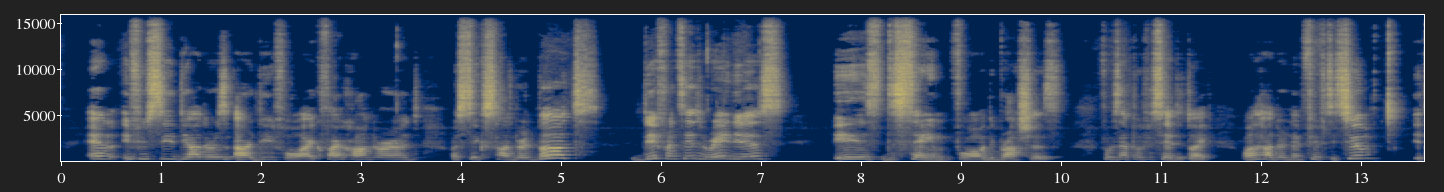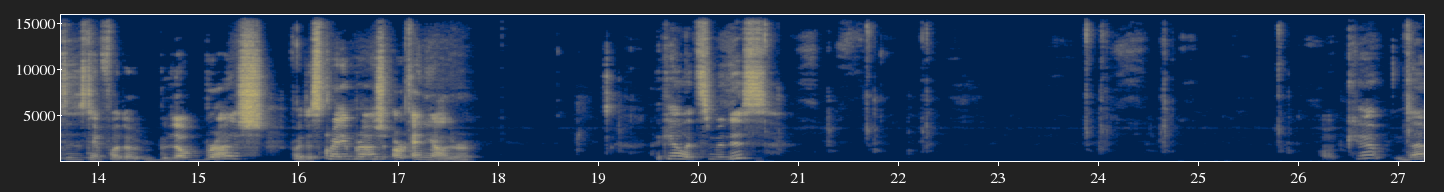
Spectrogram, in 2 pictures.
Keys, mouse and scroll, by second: 2.2 click, 2.9 click, 4.0 click, 4.7 click, 5.9 click, 7.4 f, 8.3 click, 9.2 click, 9.7 click, 10.3 click, 11.0 click, 12.1 f, 14.4 click, 17.3 drag, 18.4 click, 19.2 f, 20.6 ctrl+alt+middle drag, 21.2-22.0 shift+drag, 22.3 alt+middle drag, 22.7-23.0 alt+shift+middle drag, 23.2 alt+middle click, 23.7 shift+click, 24.6 shift+click, 25.5 alt+shift+middle drag, 26.1 shift+drag, 26.6-27.1 shift+drag.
